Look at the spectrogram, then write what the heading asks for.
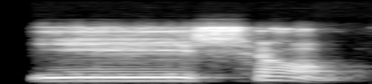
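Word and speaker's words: ܝܫܘܥ: അപ്പോൾ ഇങ്ങനെ വരുമ്പോൾ ഈശോ എന്നാണ് പറയേണ്ടത്. നമ്മുടെ ഈശോയ്ക്ക് പറയുന്ന വാക്കാണ് ഈശോ. ഈശോ. എയിൽ അവസാനിക്കുന്നത് കൊണ്ട് അത് നീട്ടി പറഞ്ഞാൽ മതി.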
